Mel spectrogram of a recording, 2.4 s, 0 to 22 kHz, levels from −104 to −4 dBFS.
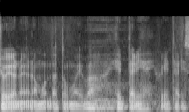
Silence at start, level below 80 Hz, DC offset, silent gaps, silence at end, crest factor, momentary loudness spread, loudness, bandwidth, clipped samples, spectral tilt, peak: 0 s; -54 dBFS; under 0.1%; none; 0 s; 18 dB; 6 LU; -29 LUFS; 13 kHz; under 0.1%; -6 dB/octave; -10 dBFS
